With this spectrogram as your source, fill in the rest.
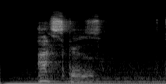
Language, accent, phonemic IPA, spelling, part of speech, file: English, UK, /ˈɑːsk.əz/, askers, noun, En-uk-askers.ogg
- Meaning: plural of asker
